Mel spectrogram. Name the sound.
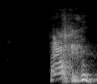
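sneeze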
